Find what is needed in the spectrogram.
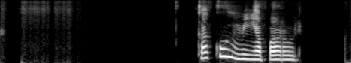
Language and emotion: Russian, neutral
